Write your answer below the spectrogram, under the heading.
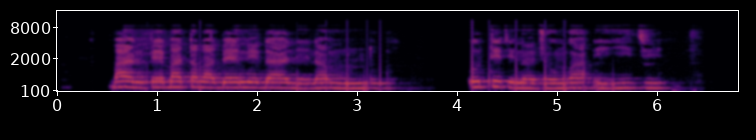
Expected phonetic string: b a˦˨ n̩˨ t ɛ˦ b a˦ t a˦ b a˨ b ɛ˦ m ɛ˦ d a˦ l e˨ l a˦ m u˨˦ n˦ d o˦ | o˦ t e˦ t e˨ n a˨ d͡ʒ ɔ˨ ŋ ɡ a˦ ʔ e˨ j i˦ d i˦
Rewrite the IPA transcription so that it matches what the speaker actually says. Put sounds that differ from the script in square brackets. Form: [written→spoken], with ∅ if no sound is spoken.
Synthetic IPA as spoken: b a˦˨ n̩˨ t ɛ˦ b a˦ t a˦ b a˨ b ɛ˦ [m→n] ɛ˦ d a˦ l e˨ l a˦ m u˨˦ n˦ d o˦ | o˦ t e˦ t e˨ n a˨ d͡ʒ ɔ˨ ŋ ɡ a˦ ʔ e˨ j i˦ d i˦

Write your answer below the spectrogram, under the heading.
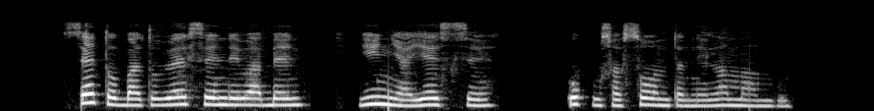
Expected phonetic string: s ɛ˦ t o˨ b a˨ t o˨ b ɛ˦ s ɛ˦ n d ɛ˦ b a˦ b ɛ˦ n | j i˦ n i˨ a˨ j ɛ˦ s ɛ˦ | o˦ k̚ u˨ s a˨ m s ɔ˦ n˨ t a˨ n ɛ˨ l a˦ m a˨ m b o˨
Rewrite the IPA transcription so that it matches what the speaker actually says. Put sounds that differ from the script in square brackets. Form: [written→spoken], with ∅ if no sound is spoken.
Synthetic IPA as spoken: s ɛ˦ t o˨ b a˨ t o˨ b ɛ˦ s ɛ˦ n d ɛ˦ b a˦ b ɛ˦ n | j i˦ n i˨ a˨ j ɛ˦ s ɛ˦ | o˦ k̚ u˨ s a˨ [m→∅] s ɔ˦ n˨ t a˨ n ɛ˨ l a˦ m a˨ m b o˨

